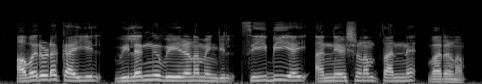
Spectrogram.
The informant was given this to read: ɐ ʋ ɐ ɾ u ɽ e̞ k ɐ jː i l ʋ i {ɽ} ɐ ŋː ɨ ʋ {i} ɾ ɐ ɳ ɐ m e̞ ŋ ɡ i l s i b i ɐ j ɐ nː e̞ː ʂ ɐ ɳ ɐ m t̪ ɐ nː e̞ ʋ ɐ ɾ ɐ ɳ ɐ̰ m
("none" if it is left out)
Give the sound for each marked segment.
l, iː

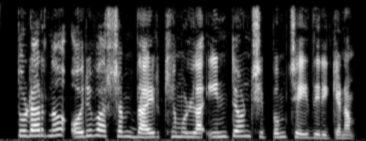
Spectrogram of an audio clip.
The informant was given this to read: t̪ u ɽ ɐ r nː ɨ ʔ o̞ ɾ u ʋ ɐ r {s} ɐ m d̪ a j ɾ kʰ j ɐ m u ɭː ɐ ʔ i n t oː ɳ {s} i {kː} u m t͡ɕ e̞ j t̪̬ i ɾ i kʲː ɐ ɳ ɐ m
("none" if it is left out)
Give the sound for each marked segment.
ʂ, ʂ, pː

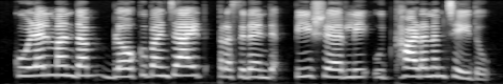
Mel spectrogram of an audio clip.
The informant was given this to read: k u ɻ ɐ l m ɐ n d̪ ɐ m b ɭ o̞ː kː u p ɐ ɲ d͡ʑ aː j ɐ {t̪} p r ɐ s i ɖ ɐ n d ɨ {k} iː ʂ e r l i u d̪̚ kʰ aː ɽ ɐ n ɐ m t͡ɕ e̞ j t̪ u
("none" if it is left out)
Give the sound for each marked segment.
t̪, p

